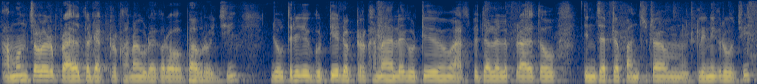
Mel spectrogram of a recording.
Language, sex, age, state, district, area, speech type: Odia, male, 18-30, Odisha, Rayagada, rural, spontaneous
